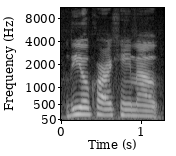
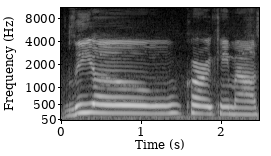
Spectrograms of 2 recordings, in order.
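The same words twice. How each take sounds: First: Said in the usual way. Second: A slow, higher reveal of the card; drawn-out announcement. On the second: Acted. Reading a tarot card aloud to viewers, slow drawn-out announcement. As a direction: stretch every word slowly and lean on Leo.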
